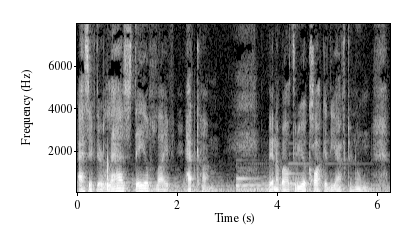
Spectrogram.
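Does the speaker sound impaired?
No.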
